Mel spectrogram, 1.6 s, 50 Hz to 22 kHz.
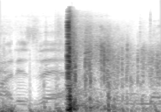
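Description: A single 6.5 Creedmoor rifle shot cracks out at an outdoor shooting session, one loud sharp blast followed by a rolling echo that fades over about a second, with faint low background noise.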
